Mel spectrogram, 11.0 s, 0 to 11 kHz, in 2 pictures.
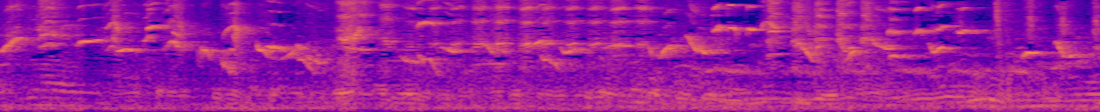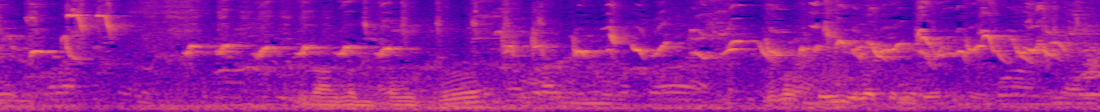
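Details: Greater green leafbird competing at a bird-song contest in Malinau, North Kalimantan, March 2022: rapid high chirps, trills and whistled phrases filling the air, mixed with other contest birds and people talking.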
